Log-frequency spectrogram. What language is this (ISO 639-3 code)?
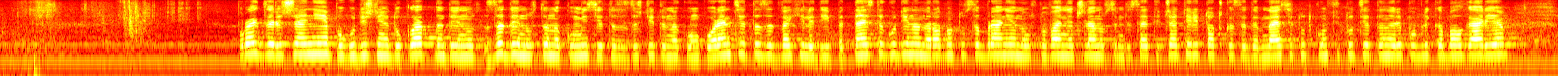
bul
